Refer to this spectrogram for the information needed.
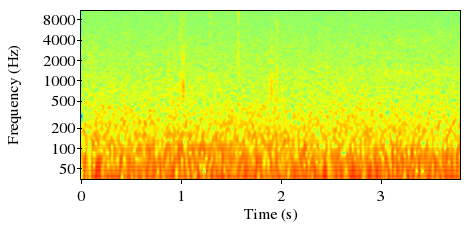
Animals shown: forest ambience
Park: Marsh-Billings-Rockefeller National Historical Park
